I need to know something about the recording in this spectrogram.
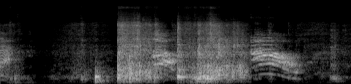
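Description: A chair thumps and scrapes on a carpeted floor.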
